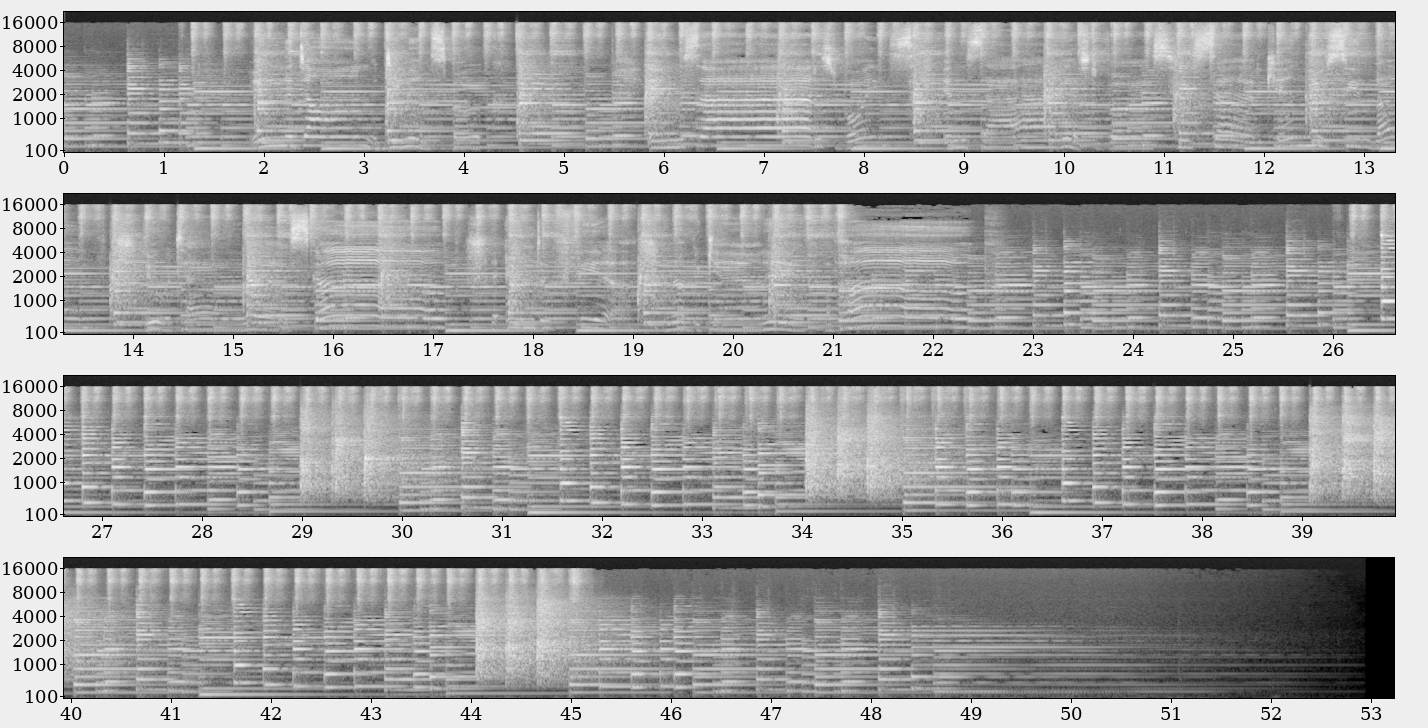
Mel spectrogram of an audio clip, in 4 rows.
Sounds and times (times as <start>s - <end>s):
Electric piano: 0.0s - 52.4s.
